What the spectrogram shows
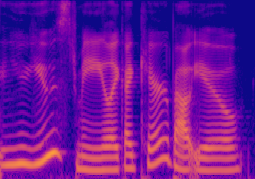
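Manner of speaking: put-on hurt puppy-dog pleading voice. Retelling a show character's reply to his lover: imitating puppy-dog pleading. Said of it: "he's just like a puppy dog".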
